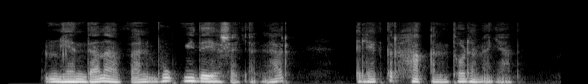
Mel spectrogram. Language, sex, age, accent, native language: Uzbek, male, under 19, Toshkent shahri, Uzbek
